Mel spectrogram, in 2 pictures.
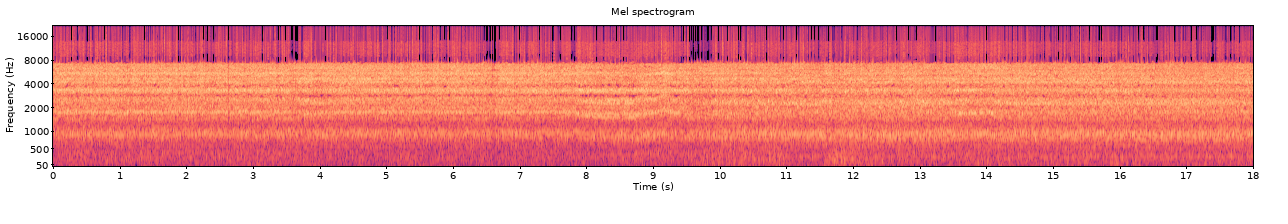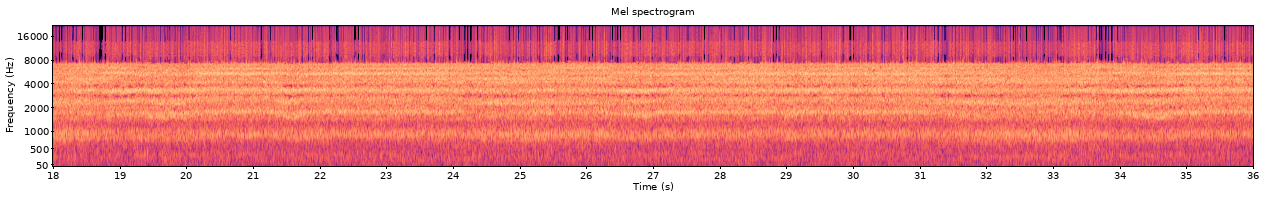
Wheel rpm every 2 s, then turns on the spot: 230, 230, 230, 230, 220, 210, 210, 220, 210, 210, 220, 230, 220, 220, 230, 230, 220, 220.
none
